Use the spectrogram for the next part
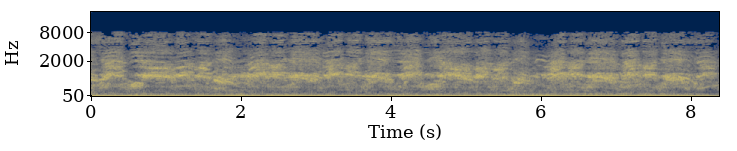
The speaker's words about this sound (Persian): کاربران شبکه اجتماعی در ایران در ساعات اخیر به رغم دشواری‌های فراوان در اینترنت ویدیوهایی را از اعتراض‌ها و شعارهای سر داده شده از سوی مردم انتشار دادند.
